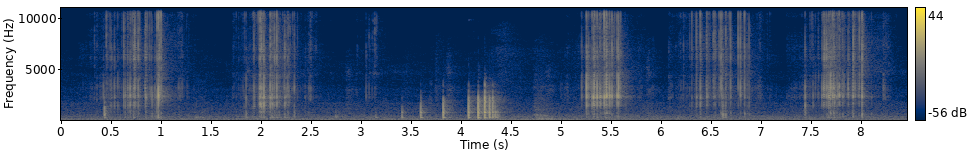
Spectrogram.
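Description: Fingertips press and crush thin, brittle brown-and-white boiled-egg shell fragments against the inside of a small pale ceramic egg cup, held steady by the other hand, with a loose shell piece lying on a bamboo board. The result is bursts of bright, dry crackling and crunching in short clusters, with a few sharp, quick clicks in between and almost no ring.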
